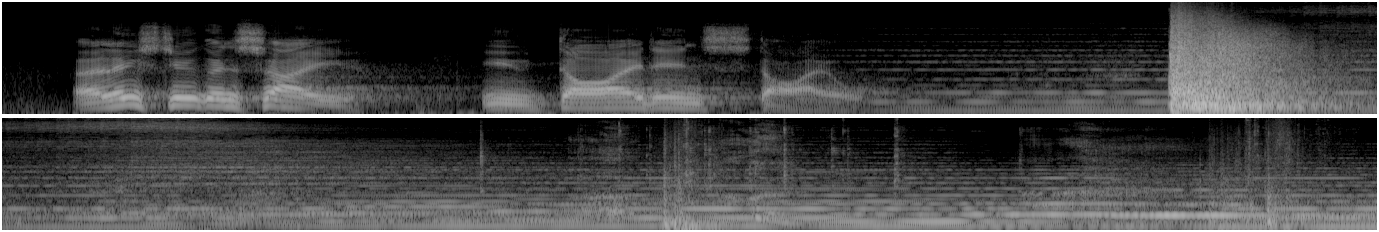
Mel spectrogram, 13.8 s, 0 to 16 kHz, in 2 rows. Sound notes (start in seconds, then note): 5.8 gun firing; 7.5 light melodic orchestral music; 9.6 groaning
